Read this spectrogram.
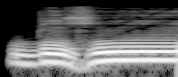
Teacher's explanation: এখানে হার উপর মদ আছে এটাকে লম্বা করে পড়তে হবে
